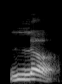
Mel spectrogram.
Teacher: La is from the back of the teeth, so it's dental.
